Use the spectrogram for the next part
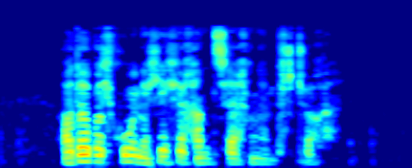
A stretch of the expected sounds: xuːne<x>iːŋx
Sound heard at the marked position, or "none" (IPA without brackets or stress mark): x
